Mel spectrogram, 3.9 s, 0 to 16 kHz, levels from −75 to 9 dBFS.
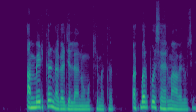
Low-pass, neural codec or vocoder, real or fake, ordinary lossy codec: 14.4 kHz; none; real; Opus, 16 kbps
